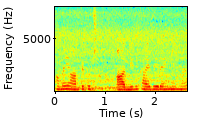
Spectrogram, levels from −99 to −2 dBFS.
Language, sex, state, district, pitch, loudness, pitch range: Hindi, female, Punjab, Pathankot, 265 Hz, -15 LUFS, 255-270 Hz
